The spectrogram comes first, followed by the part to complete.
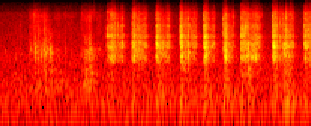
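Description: A toothbrush scrubbing around a plastic palette well to load it with burnt sienna watercolour paint for spattering. It makes a run of short, scratchy strokes, about four a second, which begins faintly and becomes steady about a second and a half in.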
